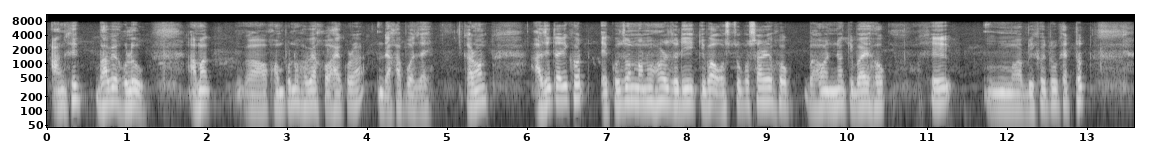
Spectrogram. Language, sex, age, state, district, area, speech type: Assamese, male, 45-60, Assam, Lakhimpur, rural, spontaneous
